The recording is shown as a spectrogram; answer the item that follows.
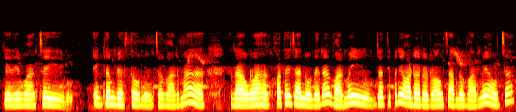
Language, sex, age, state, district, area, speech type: Nepali, female, 30-45, West Bengal, Jalpaiguri, urban, spontaneous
